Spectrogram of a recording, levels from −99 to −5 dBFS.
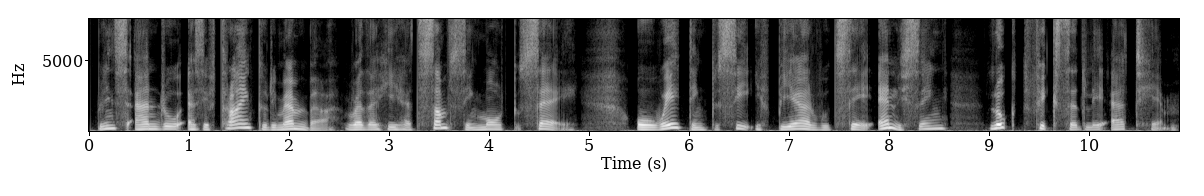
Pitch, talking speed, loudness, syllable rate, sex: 170 Hz, 150 wpm, -24 LUFS, 4.4 syllables/s, female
